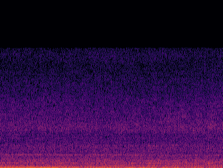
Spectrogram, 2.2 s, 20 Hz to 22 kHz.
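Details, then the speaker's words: Renault Megane 2 1.6 with automatic gearbox after major engine repair, still on old tensioner and drive belt: smooth steady idle with even low drone, no tapping, knocking or misfire; engine runs well. "сам мотор работает отлично здесь есть ещё нарекания мы немного ещё не доделали"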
